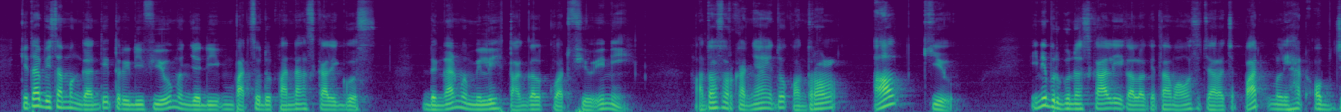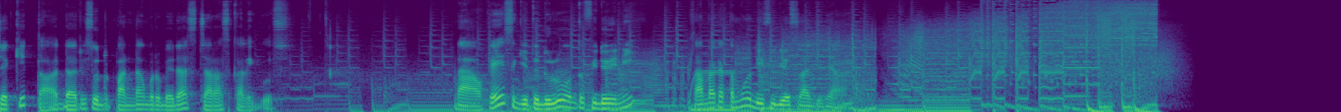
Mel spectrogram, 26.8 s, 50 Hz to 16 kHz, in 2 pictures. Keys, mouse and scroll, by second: 0.8-9.3 middle drag, 2.0-12.8 drag, 12.8-13.4 middle drag, 13.4-14.9 scroll down 2, 14.9 scroll down 1, 15.2-17.0 drag, 15.2-16.5 middle drag, 16.8-18.7 middle drag, 18.7-21.2 drag, 19.9 middle click, 21.2 middle click, 22.5 middle click, 23.1-23.4 scroll up 4, 23.2 middle click, 23.4-24.7 middle drag.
